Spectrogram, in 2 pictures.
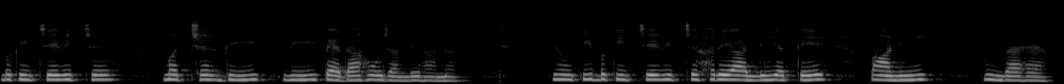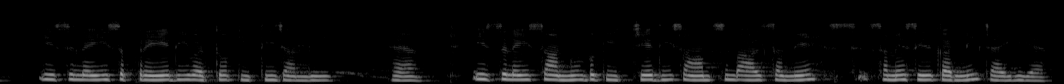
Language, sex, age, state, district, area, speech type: Punjabi, female, 18-30, Punjab, Tarn Taran, rural, spontaneous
